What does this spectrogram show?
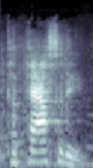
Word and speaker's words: capacity: how about this one capacity capacity how many syllables capacity four syllables right where's the stress second okay so that one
